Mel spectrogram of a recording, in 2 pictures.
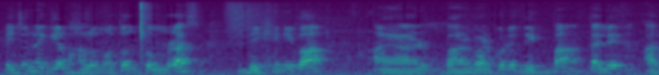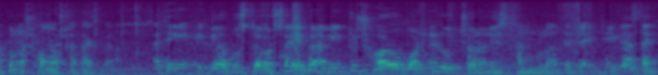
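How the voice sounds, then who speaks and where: Fast and flat in delivery, a male tutor with a voice on the high side explains a grammar lesson and repeatedly asks whether students follow. The recording is distant, with roomy echo and a noisy background.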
